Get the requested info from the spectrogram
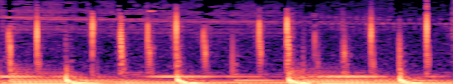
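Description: Afro-sound electronic dance music: a steady kick drum about twice a second over a held bass tone, with quick hi-hat ticks between the beats.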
